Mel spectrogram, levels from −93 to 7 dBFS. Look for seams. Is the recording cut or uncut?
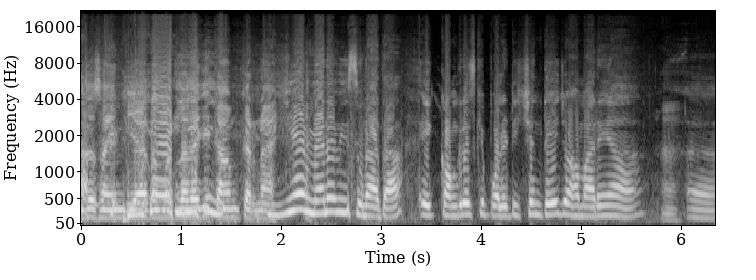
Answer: cut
